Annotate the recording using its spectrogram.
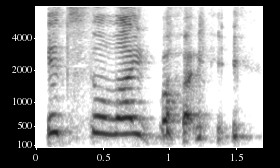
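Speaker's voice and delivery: very high, slow, laughing exclamation; astonished eureka. Retold or imitated. Author reliving her three a.m. revelation, high and laughing. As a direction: gasp it out, delighted and stunned. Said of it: "I was walking around for days going".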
